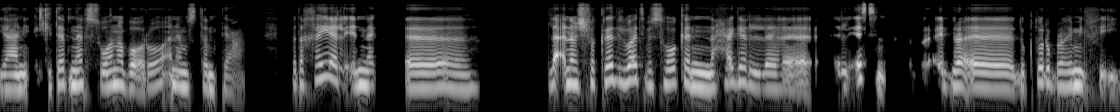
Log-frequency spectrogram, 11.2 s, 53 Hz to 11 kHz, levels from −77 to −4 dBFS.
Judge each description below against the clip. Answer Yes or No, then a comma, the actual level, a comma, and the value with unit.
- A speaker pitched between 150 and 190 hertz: Yes, medium, 185 Hz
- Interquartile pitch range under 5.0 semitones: Yes, average, 3.7 semitones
